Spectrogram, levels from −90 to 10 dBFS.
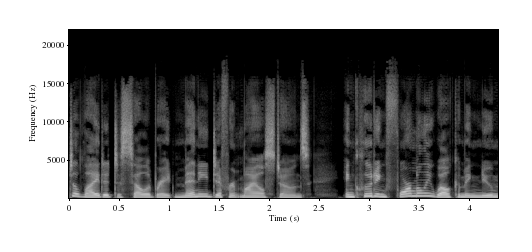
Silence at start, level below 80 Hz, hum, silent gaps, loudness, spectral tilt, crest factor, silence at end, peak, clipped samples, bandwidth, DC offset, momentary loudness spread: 0 s; -56 dBFS; none; none; -21 LUFS; -4.5 dB/octave; 18 dB; 0 s; -4 dBFS; under 0.1%; 17 kHz; under 0.1%; 5 LU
